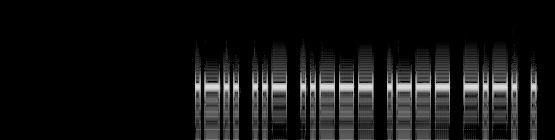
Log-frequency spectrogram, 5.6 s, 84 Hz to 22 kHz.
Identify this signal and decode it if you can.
Morse code, heard as a keyed tone, about 25 wpm, 700 Hz. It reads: LU2JCE
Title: DXCC-100 Call Signs - 6 Characters - 25wpm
